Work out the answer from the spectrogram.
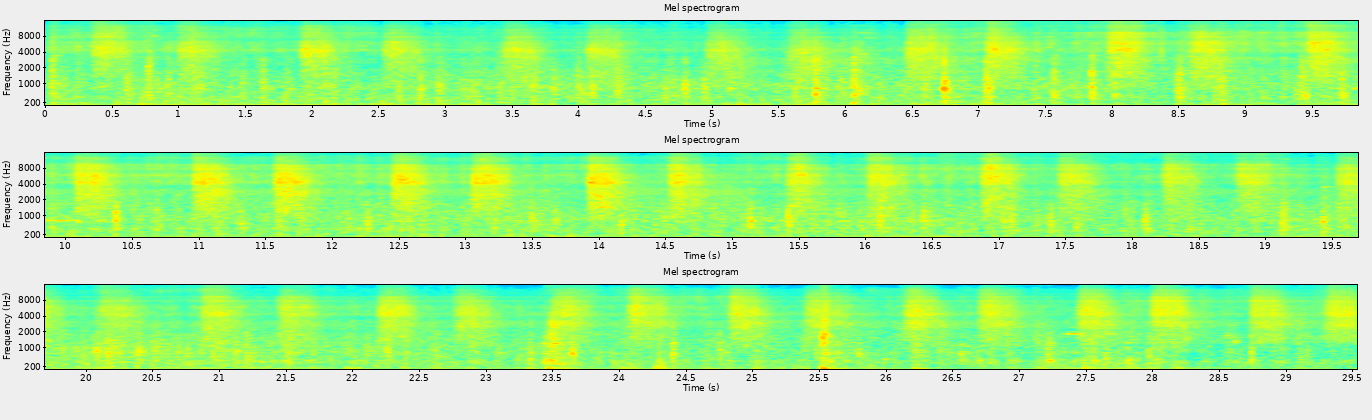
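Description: Narrow-gauge train running steadily, with a continuous rumble and a regular clatter of sharp beats, about two a second.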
